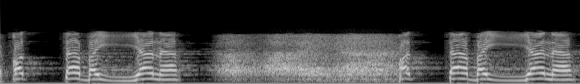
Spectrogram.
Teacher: اب دال کو تا میں مکمل داخل کر دیا تو یہ مکمل ادغام ہے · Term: ادغام تام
